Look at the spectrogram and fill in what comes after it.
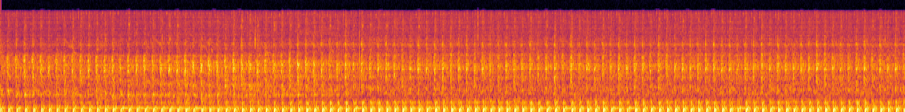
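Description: Customised Honda underbone motorcycle's single-cylinder four-stroke engine idling through an aftermarket chrome exhaust, with a steady, even run of exhaust pulses.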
